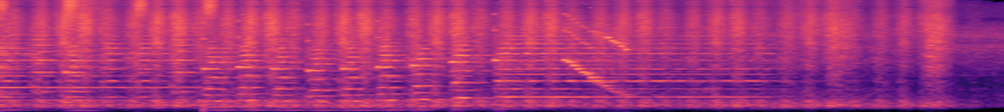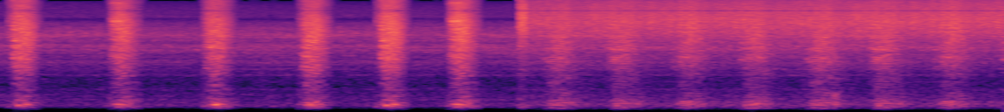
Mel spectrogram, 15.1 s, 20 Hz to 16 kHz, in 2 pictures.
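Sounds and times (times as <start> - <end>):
steam locomotive chuffing: 0.0 - 15.0
steady steam hiss: 4.8 - 15.0.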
